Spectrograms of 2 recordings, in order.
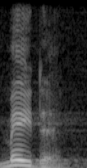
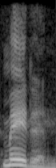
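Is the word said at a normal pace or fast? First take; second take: normal; fast. First: The word is said at a normal pace. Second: The word is said very quickly.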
